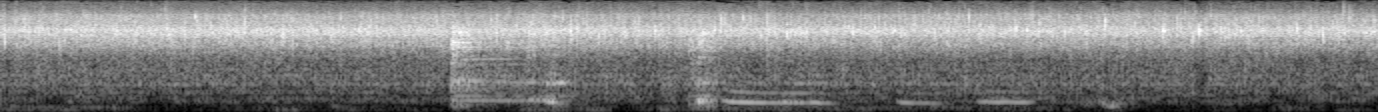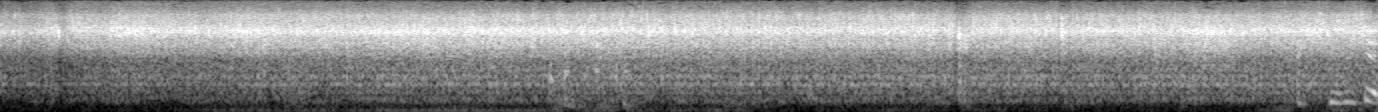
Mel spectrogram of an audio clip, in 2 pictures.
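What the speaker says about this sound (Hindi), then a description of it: "हम गैस को थोड़ा सा स्लो कर देंगे और थोड़ा सा इसमें पानी ऐड कर देंगे।" Mixed vegetables with peas sizzling steadily in a pan on low gas after a little water is added, a continuous close frying hiss with brief stirring scrapes near the start.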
